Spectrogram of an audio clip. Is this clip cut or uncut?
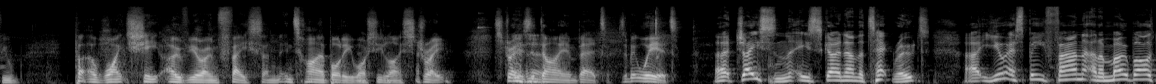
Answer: uncut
